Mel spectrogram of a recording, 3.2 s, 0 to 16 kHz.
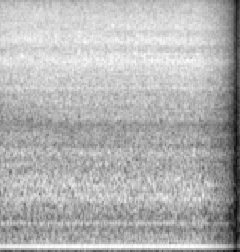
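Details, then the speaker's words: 1968 Ford F100 360ci V8 after replacing cracked spark plugs with Autolite 45s: smooth even low idle with steady pulse, earlier ticking/spark-jumping sound from the boot gone; fires right up, idles cleanly. "And we're not getting that sound anymore. So you know, and the fact that she fires right up is also kind of exciting."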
